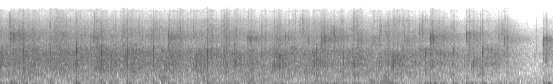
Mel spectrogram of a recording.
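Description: An audience applauds steadily, a dense patter of many hands clapping at an even level for several seconds before tapering off near the end.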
